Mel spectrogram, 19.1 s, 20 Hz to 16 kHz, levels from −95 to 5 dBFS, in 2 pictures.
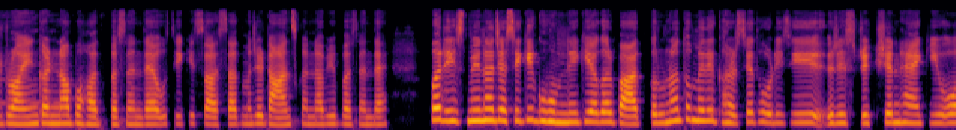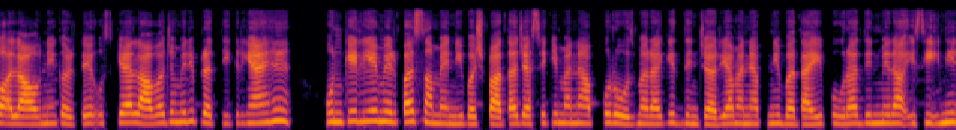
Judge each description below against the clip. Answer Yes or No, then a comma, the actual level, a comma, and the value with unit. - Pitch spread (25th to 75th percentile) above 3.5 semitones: No, average, 2.9 semitones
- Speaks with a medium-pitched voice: No, high, 235 Hz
